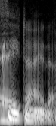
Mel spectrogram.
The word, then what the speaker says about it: Edina: because I don't know is it pronounced a Dina or Edina Edina it is Edina yes they're uh the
